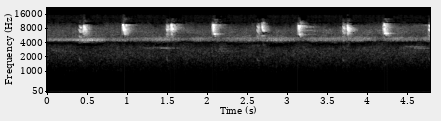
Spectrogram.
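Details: Hummingbird song of the white-tipped sicklebill: sharp, high-pitched chipping notes about every half second, steady throughout, with a constant shrill background drone.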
